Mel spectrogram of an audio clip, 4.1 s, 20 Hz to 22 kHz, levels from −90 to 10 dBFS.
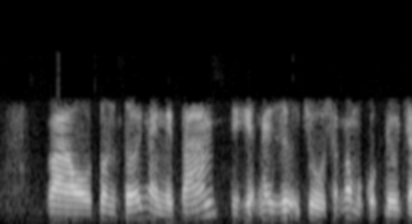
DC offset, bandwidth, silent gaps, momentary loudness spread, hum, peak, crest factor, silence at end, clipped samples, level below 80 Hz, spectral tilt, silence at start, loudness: under 0.1%; 3.8 kHz; none; 6 LU; none; 0 dBFS; 18 dB; 0 s; under 0.1%; -70 dBFS; -5.5 dB/octave; 0.5 s; -18 LUFS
